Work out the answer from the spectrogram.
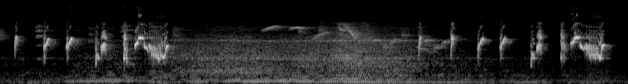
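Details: Asian pied starling singing loudly and continuously: rapid series of sharp, high chirps and whistled notes in bursts, a quieter gap in the middle, over a steady background hum.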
